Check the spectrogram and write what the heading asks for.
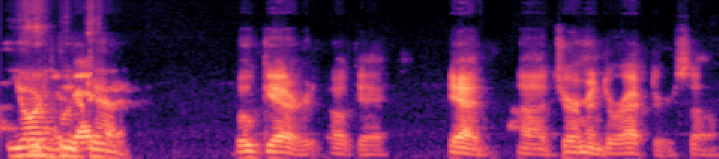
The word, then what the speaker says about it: Buttgereit: I can't pronounce his name. Buttigieg? Jörg Buttgereit. Buttgereit.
